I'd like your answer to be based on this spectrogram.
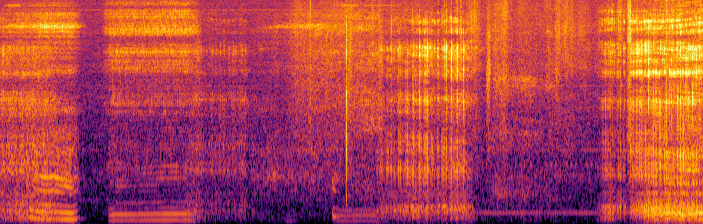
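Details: Snoring contest: loud, drawn-out rasping snores with a buzzing tone, separated by noisier stretches and room sound.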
